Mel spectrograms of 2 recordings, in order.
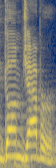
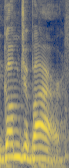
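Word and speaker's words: gom jabbar: movie i got to hear how everything was pronounced properly like the gum i kept calling it the gum jabber which is the the needle up to the neck and it's the gumja bar and i was like oh that makes a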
